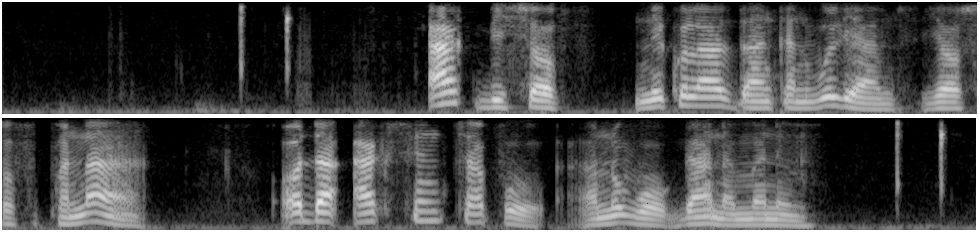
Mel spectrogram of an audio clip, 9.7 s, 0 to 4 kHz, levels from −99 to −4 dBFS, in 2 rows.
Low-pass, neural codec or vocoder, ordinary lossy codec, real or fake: 3.6 kHz; none; Opus, 16 kbps; real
